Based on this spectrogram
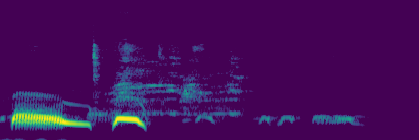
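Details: Spotted dove decoy used for luring and training doves, 'thổ' voice: a long hoarse falling coo and a short loud coo, then fading soft gurgling notes.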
